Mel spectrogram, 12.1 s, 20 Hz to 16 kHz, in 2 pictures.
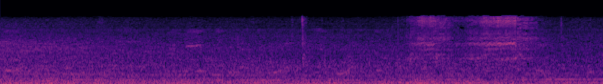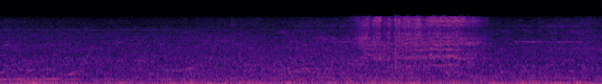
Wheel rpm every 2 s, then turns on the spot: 0, 0, 40, 0, 10, 40.
4-6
